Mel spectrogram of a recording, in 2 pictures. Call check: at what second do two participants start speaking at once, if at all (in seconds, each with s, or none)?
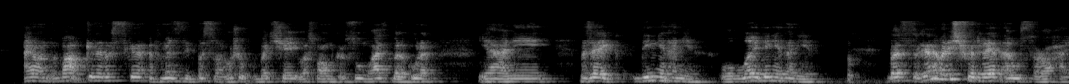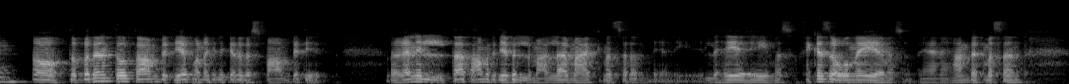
none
